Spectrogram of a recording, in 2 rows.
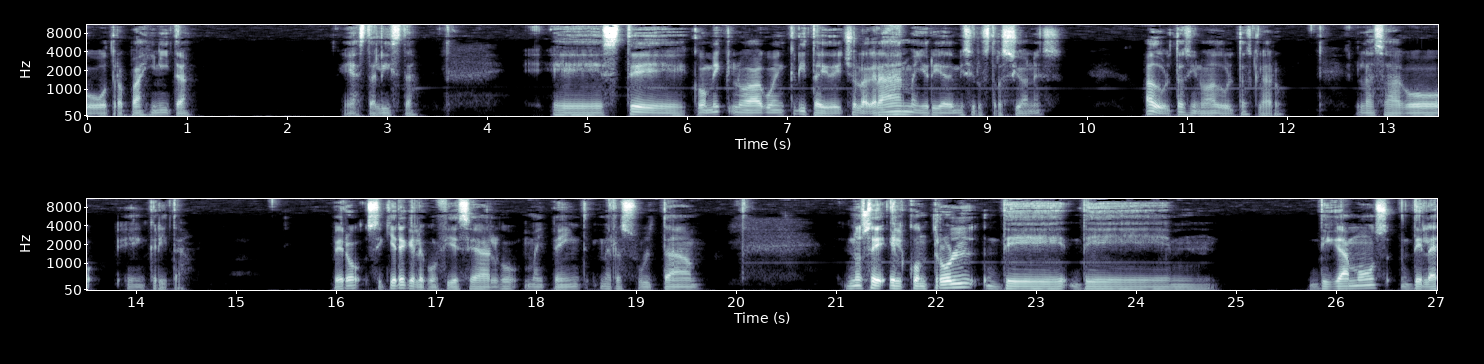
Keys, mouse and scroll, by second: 2.1-3.3 drag, 3.5 middle click, 4.9-8.9 drag, 9.9-13.1 drag, 13.8-19.6 drag, 20.3 click, 21.0 middle click, 22.0-26.8 drag, 26.8 middle click, 26.9-27.0 drag.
